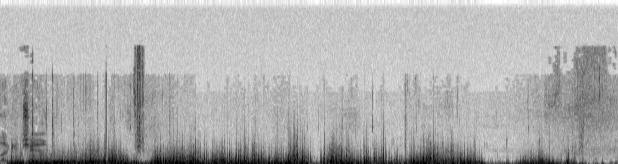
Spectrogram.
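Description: Wind buffeting the microphone, a dense low rumble that eases about five seconds in.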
